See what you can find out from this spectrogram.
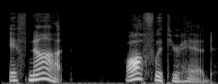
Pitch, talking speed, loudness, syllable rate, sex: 185 Hz, 165 wpm, -20 LUFS, 4.3 syllables/s, female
